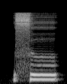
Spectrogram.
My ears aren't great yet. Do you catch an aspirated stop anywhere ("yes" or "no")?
no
